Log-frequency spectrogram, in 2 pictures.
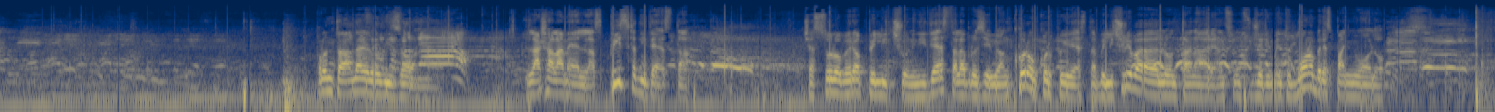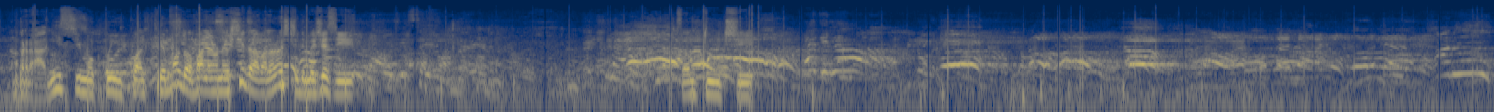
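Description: Men shout to each other across an outdoor football pitch.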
